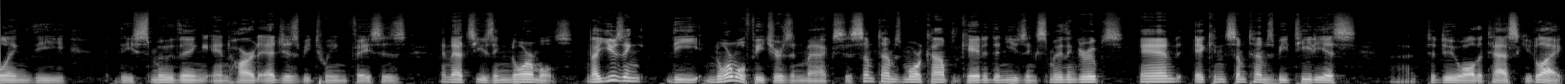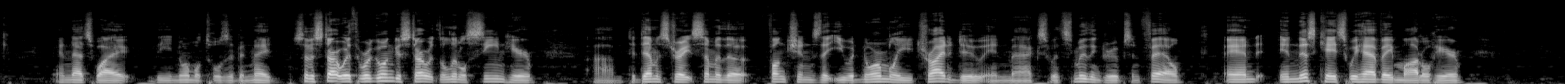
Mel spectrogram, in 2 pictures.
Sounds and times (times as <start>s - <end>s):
Speech: 0.0s - 30.4s.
